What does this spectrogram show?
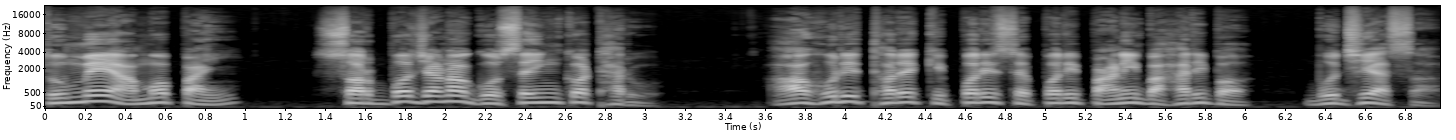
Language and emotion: Odia, neutral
